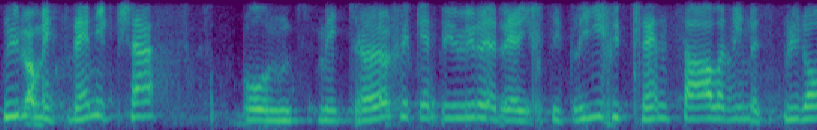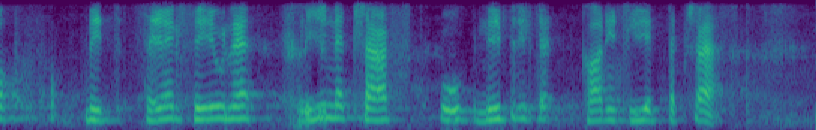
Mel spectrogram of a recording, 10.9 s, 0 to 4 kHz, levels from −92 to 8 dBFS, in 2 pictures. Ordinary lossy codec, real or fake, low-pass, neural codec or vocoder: Opus, 64 kbps; fake; 3.6 kHz; codec, 24 kHz, 1.5 kbps, HILCodec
